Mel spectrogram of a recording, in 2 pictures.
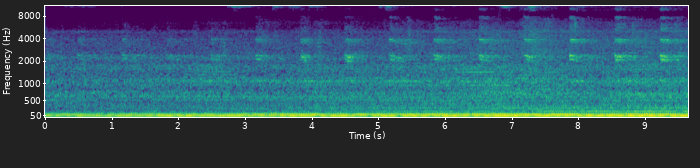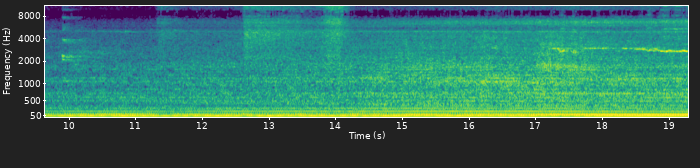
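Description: A diesel passenger train led by an EMD F40 locomotive approaches on New Jersey Transit's Main/Bergen line, running Hoboken to Suffern. It makes a loud, continuous low rumble that swells gradually, with a faint high whine above it.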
